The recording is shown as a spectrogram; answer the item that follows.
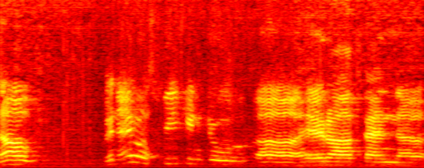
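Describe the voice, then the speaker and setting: A man's voice with ordinary pitch variation. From Sri Lanka. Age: 80s+. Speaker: professor. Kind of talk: keynote speech. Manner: halting.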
